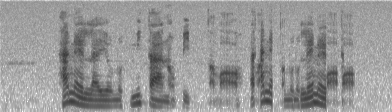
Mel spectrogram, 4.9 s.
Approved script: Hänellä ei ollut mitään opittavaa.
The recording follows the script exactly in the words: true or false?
false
